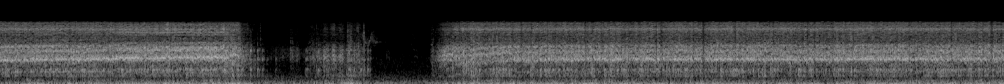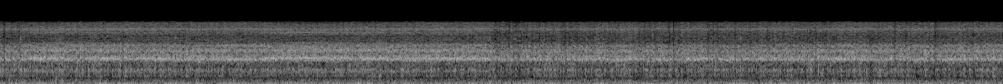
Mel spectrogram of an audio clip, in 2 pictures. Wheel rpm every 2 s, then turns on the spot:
130, 80, 60, 160, 160, 160, 160, 160, 160, 160.
2-4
